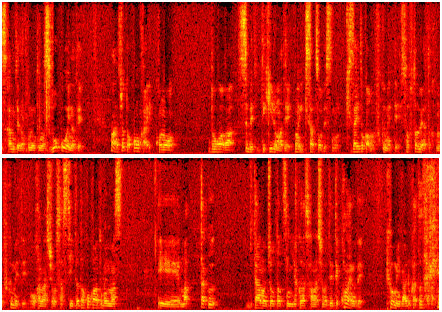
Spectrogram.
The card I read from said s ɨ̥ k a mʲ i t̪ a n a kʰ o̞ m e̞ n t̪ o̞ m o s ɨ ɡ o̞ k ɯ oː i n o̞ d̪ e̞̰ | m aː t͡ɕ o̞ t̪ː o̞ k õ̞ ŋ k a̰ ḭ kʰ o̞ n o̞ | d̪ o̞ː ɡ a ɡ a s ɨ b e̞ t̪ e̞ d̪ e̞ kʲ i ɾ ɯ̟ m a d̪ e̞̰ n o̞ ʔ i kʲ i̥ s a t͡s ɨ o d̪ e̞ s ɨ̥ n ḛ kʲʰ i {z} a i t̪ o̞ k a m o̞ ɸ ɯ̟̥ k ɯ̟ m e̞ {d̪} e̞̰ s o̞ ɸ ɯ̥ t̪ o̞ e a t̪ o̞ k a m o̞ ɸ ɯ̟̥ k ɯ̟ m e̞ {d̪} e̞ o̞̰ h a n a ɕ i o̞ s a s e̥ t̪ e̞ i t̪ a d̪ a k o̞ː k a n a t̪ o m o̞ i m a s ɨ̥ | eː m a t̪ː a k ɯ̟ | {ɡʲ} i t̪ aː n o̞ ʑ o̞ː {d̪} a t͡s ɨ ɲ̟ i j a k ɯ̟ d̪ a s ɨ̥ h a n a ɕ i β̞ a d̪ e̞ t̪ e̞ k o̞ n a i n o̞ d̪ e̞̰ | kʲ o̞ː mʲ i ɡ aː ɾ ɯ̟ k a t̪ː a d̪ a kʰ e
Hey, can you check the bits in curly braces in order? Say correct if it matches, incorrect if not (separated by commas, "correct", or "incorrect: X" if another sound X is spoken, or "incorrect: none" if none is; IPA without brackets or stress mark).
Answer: correct, incorrect: t̪, incorrect: t̪, correct, incorrect: t̪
